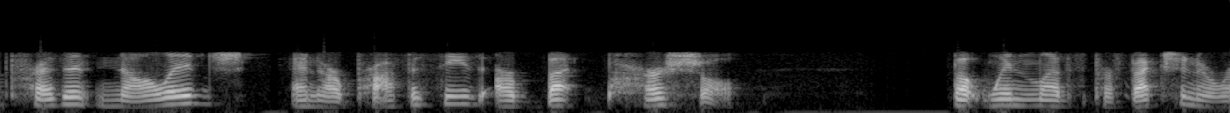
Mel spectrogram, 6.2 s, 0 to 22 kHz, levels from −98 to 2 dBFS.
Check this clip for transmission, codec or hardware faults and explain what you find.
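No faults turn up in this speech clip: it carries the band-limited sound of an ordinary G.711 telephone line, consistent with A-law coding at 64 kbps, with energy confined to roughly 300 Hz to 3.6 kHz and at most a faint, level-following quantisation hiss beneath it.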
